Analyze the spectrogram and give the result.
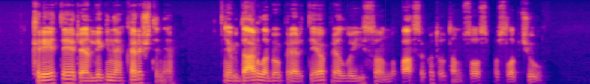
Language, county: Lithuanian, Šiauliai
